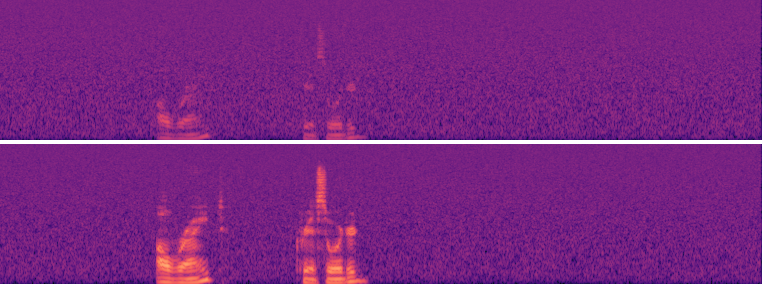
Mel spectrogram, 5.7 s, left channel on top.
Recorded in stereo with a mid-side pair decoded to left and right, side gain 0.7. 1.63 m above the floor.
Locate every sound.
1.2 s a man speaking: 65° right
